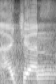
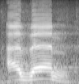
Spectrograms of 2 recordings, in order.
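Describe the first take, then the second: First: The middle consonant is a 'j/z' sound. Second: The middle consonant is a soft 'dh' sound. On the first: The speaker calls it wrong. "bukan ajan, lah ajan bahasa Betawi" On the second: The speaker calls it right. "ujung lidah dicepit gigi atas"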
